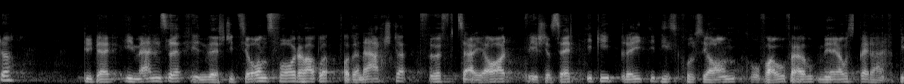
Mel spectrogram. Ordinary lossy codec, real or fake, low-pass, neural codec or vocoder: none; fake; none; codec, 24 kHz, 1.5 kbps, HILCodec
